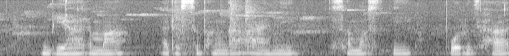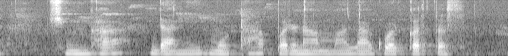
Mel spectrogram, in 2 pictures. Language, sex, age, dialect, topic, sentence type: Marathi, male, 18-24, Northern Konkan, agriculture, statement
